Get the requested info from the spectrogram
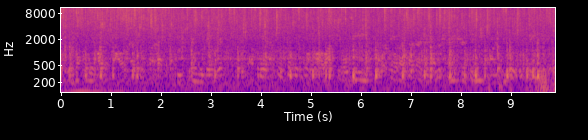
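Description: Rain falling steadily during a tropical storm, with many small drops ticking on nearby surfaces.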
